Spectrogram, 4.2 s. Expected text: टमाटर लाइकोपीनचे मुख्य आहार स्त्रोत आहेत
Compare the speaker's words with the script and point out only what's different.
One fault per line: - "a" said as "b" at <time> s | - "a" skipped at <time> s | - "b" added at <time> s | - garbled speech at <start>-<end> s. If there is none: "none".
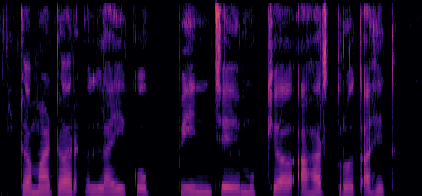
none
